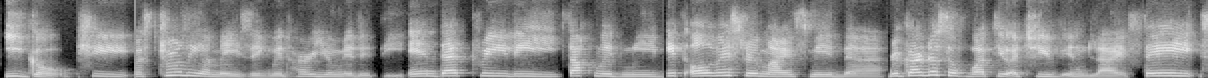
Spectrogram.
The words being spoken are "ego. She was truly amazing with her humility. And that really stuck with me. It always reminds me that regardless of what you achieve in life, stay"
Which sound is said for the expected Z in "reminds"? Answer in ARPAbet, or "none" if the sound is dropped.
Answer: S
